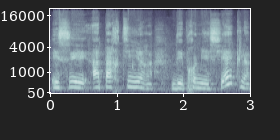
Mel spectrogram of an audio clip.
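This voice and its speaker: A woman talks at a very slow pace in a somewhat breathy voice with a dark, mellow tone. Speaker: historian. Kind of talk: interview answer. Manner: soft-spoken.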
